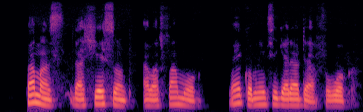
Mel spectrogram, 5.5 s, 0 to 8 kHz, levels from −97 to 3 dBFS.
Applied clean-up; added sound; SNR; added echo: none; none; none; none.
